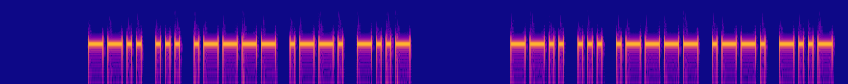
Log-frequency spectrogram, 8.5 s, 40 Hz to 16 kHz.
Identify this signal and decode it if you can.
Morse code, heard as a keyed tone, about 25 wpm, 700 Hz. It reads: ZS1PX ZS1PX
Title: DXCC-100 Call Signs - 5 Characters - Repeated 2x - 25wpm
